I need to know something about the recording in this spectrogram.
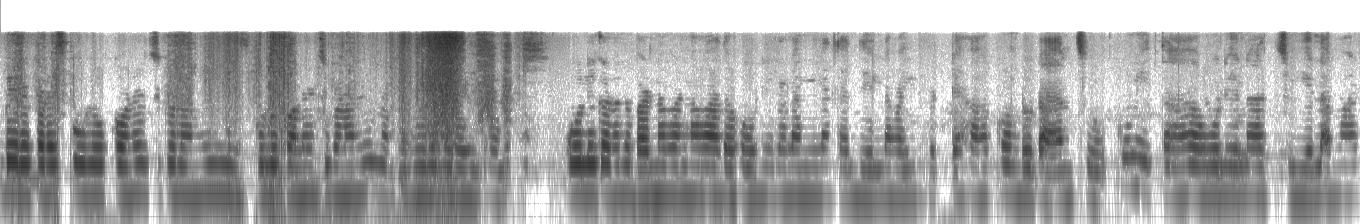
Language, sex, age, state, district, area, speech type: Kannada, female, 30-45, Karnataka, Mandya, rural, spontaneous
